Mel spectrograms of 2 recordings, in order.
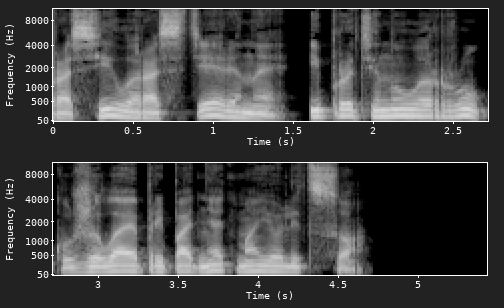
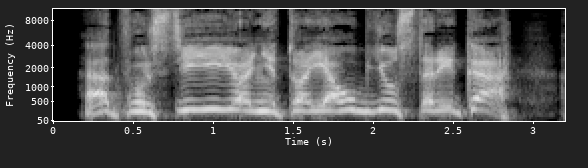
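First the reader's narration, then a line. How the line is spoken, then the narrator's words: Yelling guard. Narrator (Russian): орал стражник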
